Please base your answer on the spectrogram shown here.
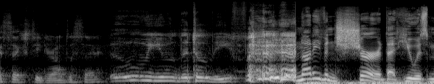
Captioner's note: laughs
